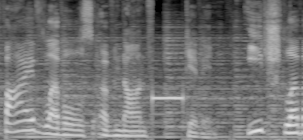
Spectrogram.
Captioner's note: beep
